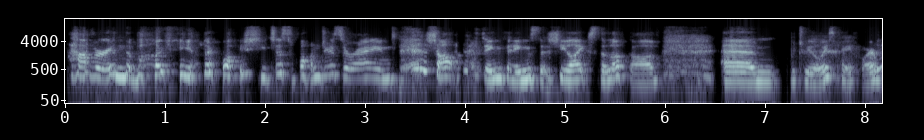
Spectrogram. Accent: France; moved away; also born or lived in United Kingdom; I grew up in France

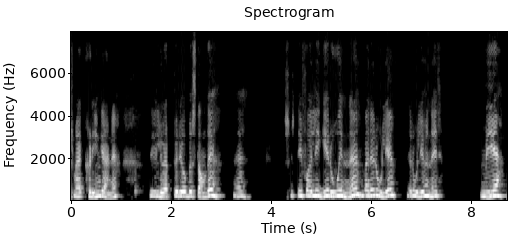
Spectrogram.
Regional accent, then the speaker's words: Oslo, Norway; moved away; Jeg er født i Oslo

